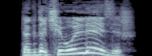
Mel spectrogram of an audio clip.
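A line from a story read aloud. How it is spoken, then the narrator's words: Even louder shouting. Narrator (Russian): еще громче заорал Надир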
